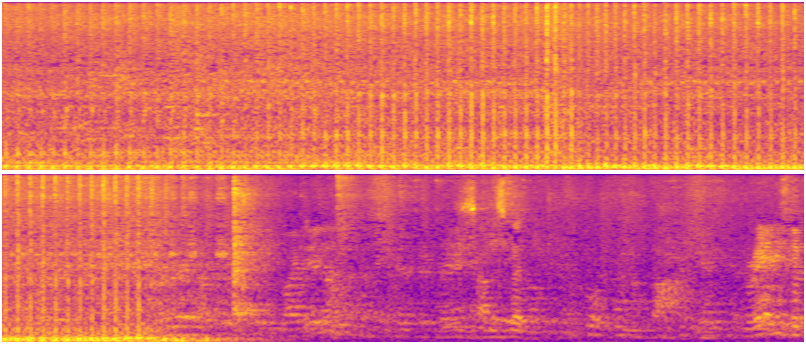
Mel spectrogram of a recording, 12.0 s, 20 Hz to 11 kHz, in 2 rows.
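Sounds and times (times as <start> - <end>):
motorcycle engine idling: 0.0 - 8.2.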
